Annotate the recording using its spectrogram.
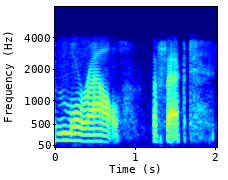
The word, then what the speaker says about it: moral effect: And this, it's spelled moral effect, but it's pronounced morale effect.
